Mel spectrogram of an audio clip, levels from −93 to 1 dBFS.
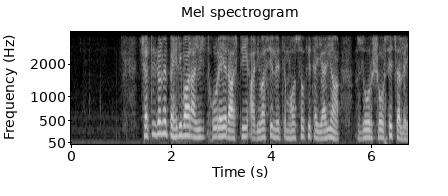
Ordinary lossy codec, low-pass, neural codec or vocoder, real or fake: none; 3.6 kHz; codec, 16 kHz, 6 kbps, DAC; fake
